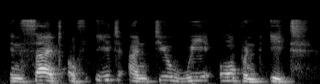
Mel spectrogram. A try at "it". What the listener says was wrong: now here you're saying eat okay we want instead of e it is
